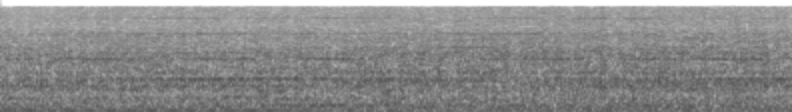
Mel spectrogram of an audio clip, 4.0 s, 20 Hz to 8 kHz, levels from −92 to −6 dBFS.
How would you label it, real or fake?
real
